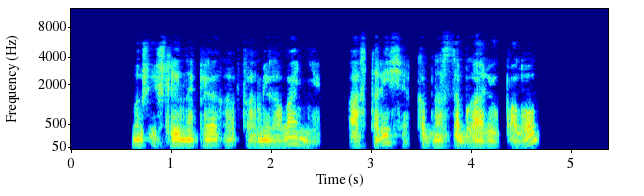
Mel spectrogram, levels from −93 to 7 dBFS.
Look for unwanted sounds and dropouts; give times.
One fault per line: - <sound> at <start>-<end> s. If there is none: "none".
none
